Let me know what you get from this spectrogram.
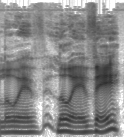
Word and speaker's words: Loewe: You know, he's always taking chances, and with what he wears, a lot of Loewe, as we learned. That's the way you pronounce it.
